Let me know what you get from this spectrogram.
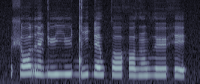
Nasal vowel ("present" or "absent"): present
